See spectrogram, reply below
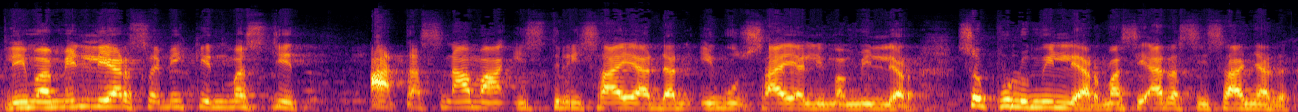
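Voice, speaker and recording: A man from Indonesia, an Islamic preacher giving a humorous sermon, teasing and addressing the congregation directly in an animated way. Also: sits high, a little fast.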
